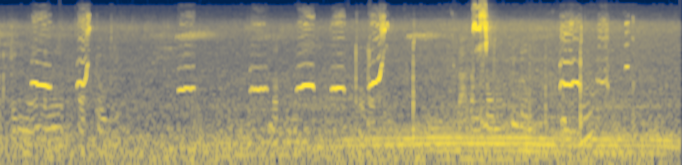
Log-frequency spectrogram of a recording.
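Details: Crying of an abandoned monkey, very loud: thin whining squeals and upward-sliding yelps at irregular intervals, with a few sharp high squeaks and a persistent low rumble throughout.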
